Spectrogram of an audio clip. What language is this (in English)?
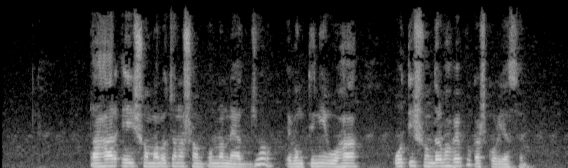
Bangla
